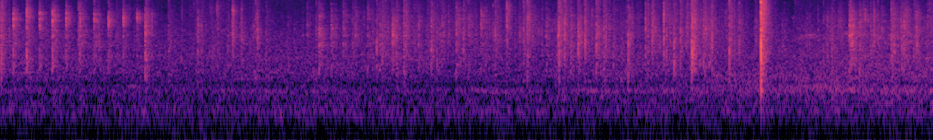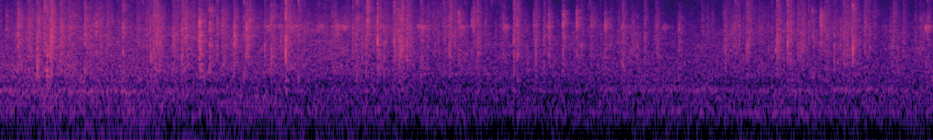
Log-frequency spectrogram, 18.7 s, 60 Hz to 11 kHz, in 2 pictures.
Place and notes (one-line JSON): {"title": "workum, het zool: marina, berth h - the city, the country & me: rainy morning", "date": "2015-06-23 10:13:00", "description": "rainy morning aboard\nthe city, the country & me: june 23, 2015", "latitude": "52.97", "longitude": "5.42", "altitude": "1", "timezone": "Europe/Amsterdam"}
